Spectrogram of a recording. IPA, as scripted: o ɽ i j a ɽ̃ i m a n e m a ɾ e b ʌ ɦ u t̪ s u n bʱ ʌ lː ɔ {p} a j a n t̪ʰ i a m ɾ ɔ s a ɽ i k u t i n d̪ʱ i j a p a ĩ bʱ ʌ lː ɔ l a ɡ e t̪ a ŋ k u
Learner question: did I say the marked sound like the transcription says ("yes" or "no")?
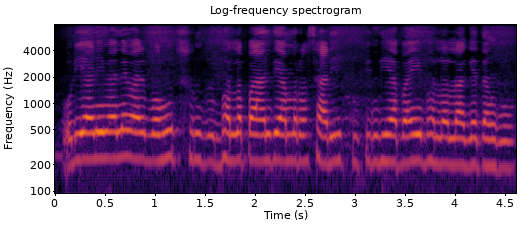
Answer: yes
